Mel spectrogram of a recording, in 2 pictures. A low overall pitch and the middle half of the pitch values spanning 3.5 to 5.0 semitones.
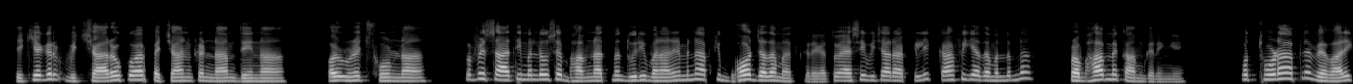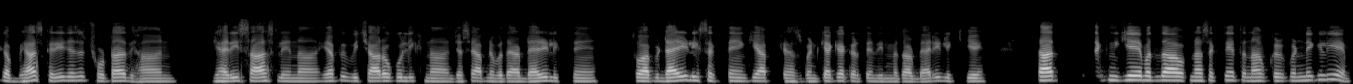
No: medium, 165 Hz; average, 4.2 semitones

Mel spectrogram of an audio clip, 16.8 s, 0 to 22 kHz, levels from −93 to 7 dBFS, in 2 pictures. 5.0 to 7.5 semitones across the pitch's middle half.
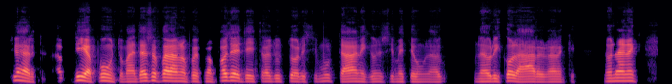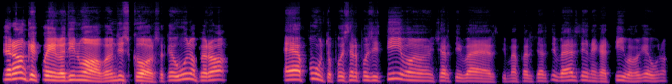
Yes: wide, 5.4 semitones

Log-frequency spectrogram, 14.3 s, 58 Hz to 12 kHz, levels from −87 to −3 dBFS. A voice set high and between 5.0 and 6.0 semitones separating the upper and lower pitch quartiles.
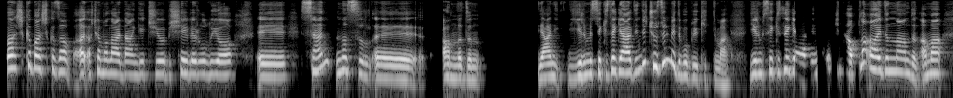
Yes: high, 220 Hz; wide, 5.4 semitones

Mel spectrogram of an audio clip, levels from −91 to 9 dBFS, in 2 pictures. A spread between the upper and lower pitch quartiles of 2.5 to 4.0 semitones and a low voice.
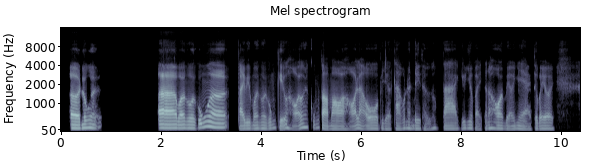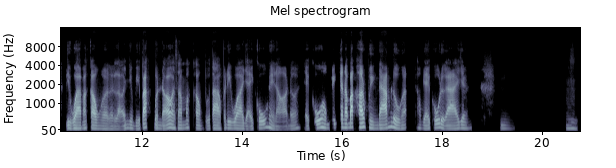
Yes: average, 3.3 semitones; low, 110 Hz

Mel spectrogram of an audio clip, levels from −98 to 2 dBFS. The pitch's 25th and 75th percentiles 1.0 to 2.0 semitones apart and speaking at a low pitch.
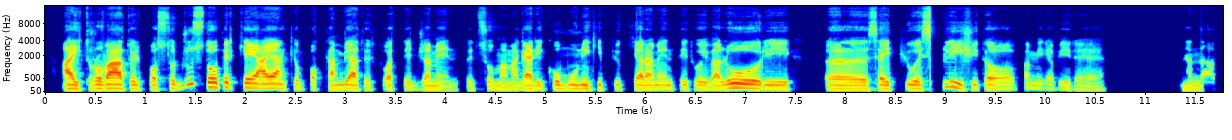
No: narrow, 2.4 semitones; low, 120 Hz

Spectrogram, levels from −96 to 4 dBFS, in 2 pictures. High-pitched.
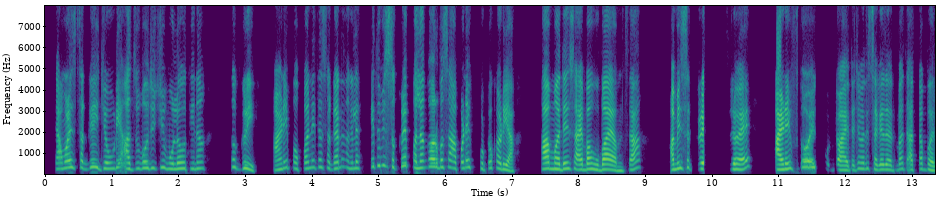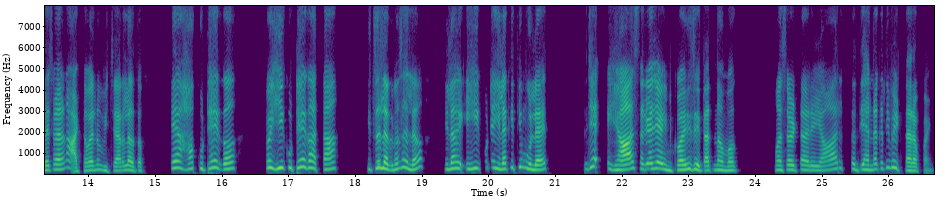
Yes: very high, 265 Hz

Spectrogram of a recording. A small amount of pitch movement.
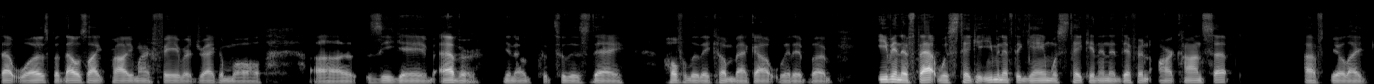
Yes: narrow, 1.9 semitones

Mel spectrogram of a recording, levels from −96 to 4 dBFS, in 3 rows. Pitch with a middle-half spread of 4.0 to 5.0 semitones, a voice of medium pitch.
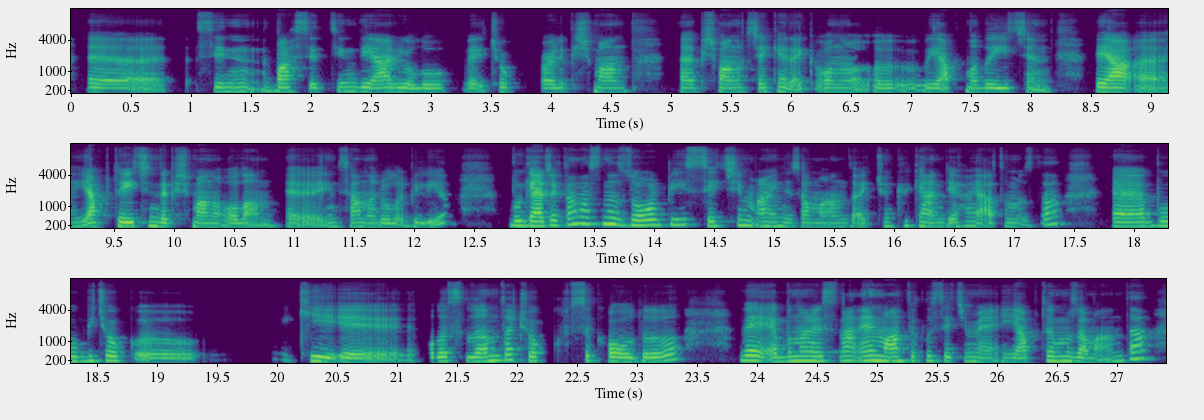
No: average, 3.3 semitones; medium, 175 Hz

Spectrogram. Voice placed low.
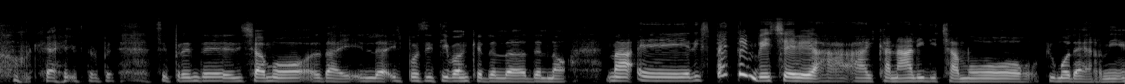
No: medium, 150 Hz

